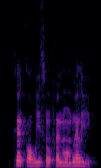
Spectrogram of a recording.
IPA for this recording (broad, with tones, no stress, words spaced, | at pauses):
kɛ̃˦ kɔ˧wi˧sũ˨fɛ̃˧ mɔ̃˧ bɛ̃˧li˨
